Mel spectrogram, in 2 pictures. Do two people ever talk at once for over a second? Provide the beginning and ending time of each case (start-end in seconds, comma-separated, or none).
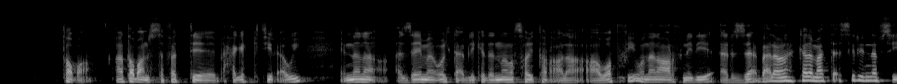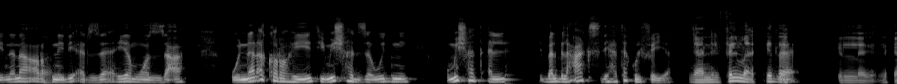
none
